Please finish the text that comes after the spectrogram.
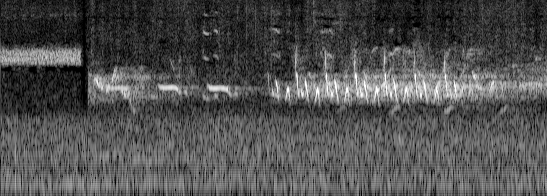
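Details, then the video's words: An American kestrel eating prey gives a quick run of sharp, high klee notes, about a dozen in under two seconds, over a steady high insect-like hiss. "American kestrel call sound, eating prey"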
